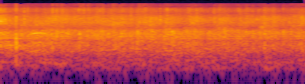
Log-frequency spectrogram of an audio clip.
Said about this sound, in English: I just want to thank all our FSM students. Let's just give them one more round of applause.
